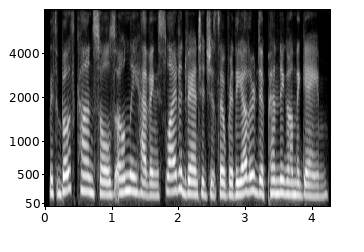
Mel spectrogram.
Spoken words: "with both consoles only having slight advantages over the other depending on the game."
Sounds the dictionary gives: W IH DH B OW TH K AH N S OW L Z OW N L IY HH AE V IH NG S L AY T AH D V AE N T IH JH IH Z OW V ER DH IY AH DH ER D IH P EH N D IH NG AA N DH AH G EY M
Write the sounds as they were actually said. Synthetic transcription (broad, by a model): W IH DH B OW TH K AH N S OW L Z OW N L IY HH AE V IH NG S L AY T AH D V AE N T IH JH IH Z OW V ER DH IY AH DH ER D IH P EH N D IH NG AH N DH AH G EY M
